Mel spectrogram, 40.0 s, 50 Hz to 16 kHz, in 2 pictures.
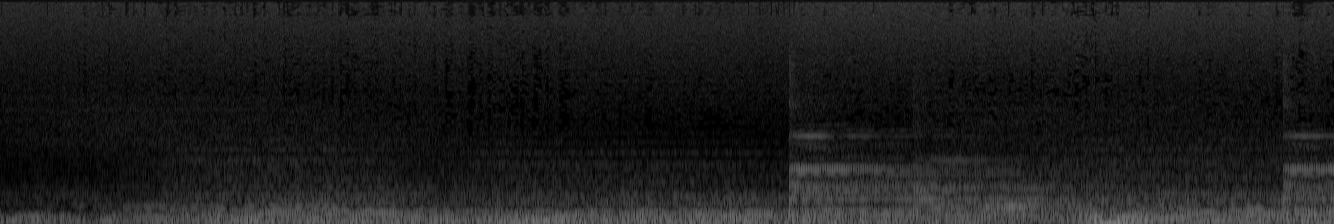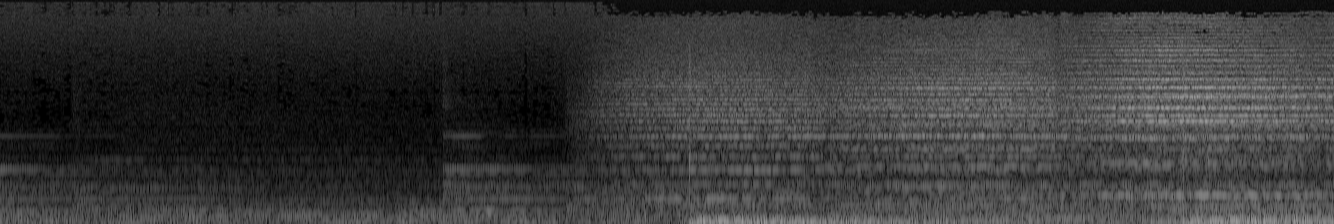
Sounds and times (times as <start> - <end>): Music: 0.0 - 40.0.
